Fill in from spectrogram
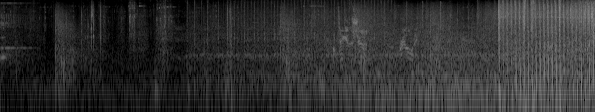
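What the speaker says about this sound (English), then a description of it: "Calling the airstrike." An airstrike bombardment in the mobile shooter Apex Legends Mobile, Flashpoint mode, starts with scattered distant blasts, swells into a dense rumbling barrage, and ends in loud, rapid, continuous fire.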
